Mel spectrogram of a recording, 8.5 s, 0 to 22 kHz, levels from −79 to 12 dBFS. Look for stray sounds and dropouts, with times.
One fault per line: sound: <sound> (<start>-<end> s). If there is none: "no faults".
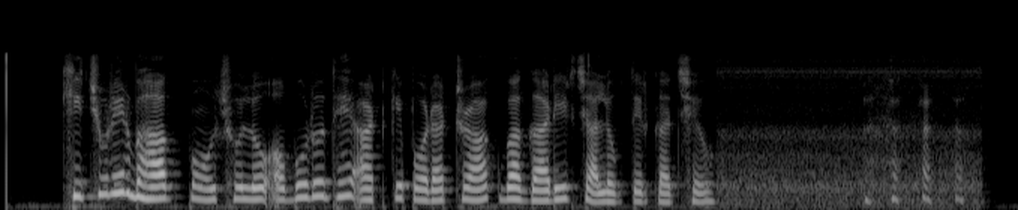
sound: laugh (7.2-8.1 s)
